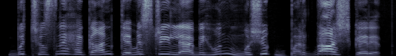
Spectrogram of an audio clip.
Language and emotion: Kashmiri, disgusted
